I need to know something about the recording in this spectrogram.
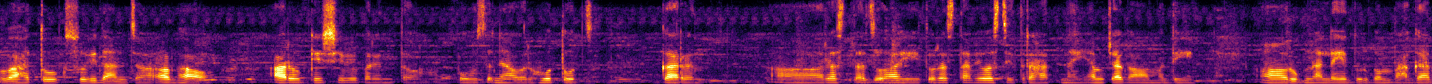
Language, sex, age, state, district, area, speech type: Marathi, female, 45-60, Maharashtra, Washim, rural, spontaneous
